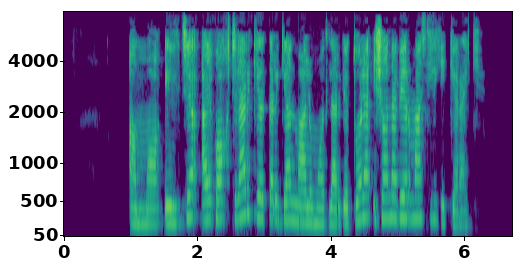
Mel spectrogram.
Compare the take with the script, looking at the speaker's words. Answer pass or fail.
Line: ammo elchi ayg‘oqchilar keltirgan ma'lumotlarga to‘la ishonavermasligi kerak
pass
